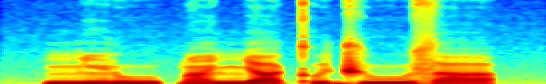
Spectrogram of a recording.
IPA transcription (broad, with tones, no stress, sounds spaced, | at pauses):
ɲ ĩ˨ ɾ uː˨ ɓ ã˨ ɲ a˦˨ kʼ ʊ˨ d͡ʒ uː˦ z a˨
